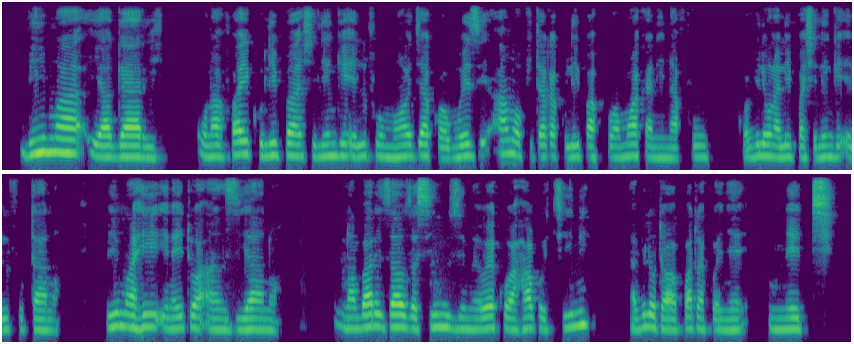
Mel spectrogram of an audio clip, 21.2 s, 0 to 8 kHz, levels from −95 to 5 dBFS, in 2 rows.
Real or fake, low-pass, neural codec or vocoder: real; 7.2 kHz; none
